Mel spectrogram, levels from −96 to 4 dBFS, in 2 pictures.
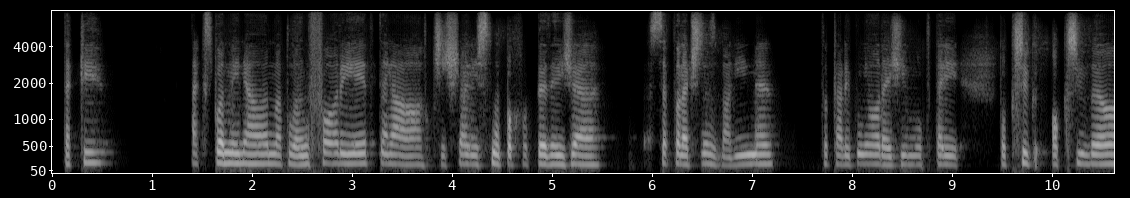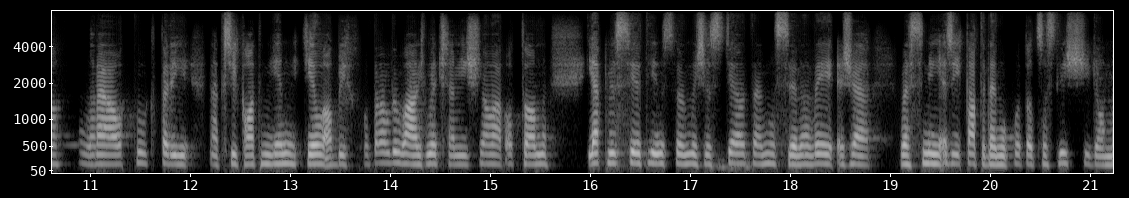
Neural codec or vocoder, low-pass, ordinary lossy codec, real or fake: codec, 16 kHz, 0.5 kbps, X-Codec, HuBERT features, trained on general audio; none; none; fake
